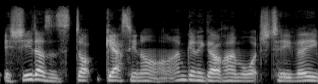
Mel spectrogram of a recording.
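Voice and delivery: ordinary delivery, nothing marked

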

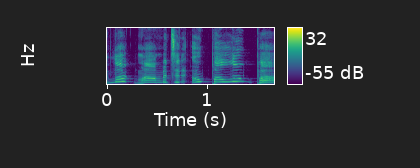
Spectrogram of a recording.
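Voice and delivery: very high mock child voice; squeaky small boy calling to Mom; little boy. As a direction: pipe up like an excited kid. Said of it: "a little boy with his mom".

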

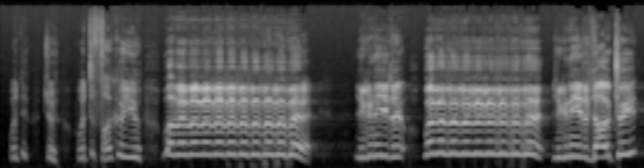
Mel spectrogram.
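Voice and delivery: panicked big brother cutting in over and over; escalating shocked yell as Jake; brother Jake freaking out. Retold or imitated. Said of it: "Let me do his voice".

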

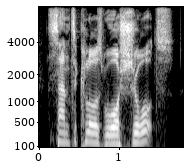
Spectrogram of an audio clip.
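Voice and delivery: ordinary delivery

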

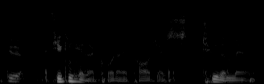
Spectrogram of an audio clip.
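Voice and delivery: normal talking voice

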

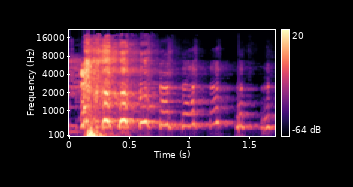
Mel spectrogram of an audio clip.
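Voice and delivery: high delighted laugh; burst of laughter. Real, not acted. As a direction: laugh out at the match. Matching quote success.

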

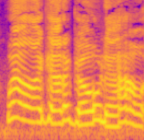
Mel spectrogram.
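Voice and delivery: high mock-breezy sign-off; abrupt polite exit. Interviewer bails on annoyed Mignola, mock breezy. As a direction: pitch it way up, making excuses to leave.

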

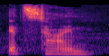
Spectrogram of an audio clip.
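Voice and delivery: ordinary delivery

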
